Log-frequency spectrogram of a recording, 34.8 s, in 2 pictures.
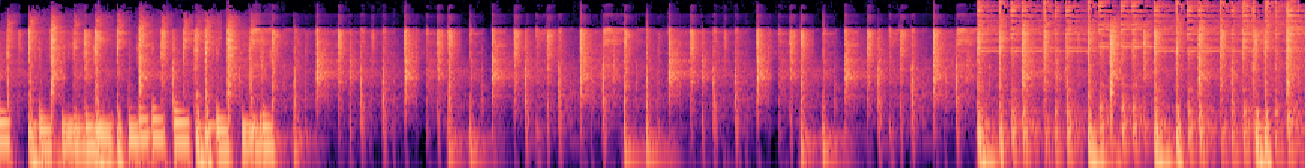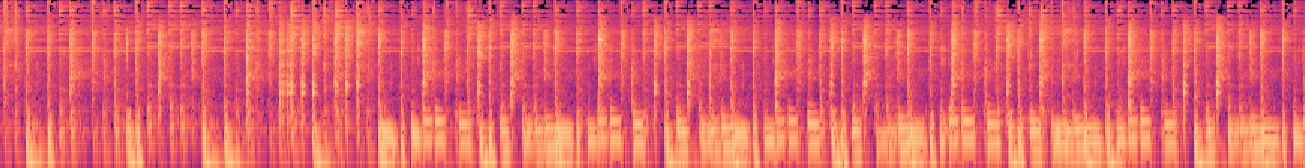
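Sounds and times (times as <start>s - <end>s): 
funk bass: 0.0s - 3.7s, 21.5s - 34.7s
funk drums: 0.0s - 34.7s.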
